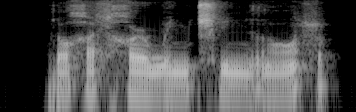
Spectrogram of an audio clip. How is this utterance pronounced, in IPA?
ɾɔχaɬχə˞ wɪɲʈ͡ʂʰiɲrɔ̃ɬ

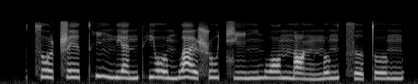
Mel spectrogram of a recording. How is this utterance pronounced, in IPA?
t͡so˨˩ʊ̯ʈ͡ʂe˨˦ɪ̯t̪ʰi˥˨ŋ n̪jɛ˨˦npʰjo˥˨ʊ̯ mwa˥˨ɪ̯ʂu˥˨ t͡ɕi˨˦ŋmwɔ˦ n̪ɑ˨˩ŋn̪ʊ˦ŋ t͡sɹ̩˨˦t̪ʊ˦ŋ

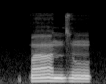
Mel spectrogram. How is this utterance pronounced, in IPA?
pãnzõ

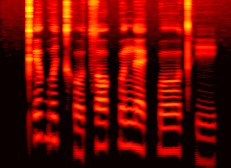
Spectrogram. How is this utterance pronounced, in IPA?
kʼɪ˦ ɡʷi˦kʰo˨t͡sɔ˦ k͡pʊ˦nɛ˦˨ k͡poː˦tʰi˨

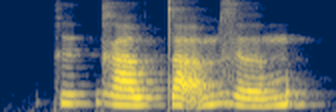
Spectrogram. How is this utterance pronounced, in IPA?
kɨ˦˥k̚ɣa˧w t̪a̰˧˥mzə˨˦m

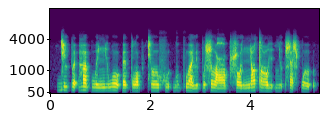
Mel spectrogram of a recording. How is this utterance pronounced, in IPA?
ɟilʲpɛʔɦakʷ weɲiwo ʔɛkʷ lˠokʷcʰɤ xʷɯʔɡʷɯkʷʼa lʲɯpɯɬɤ ʕɔkʷɬɔlʲ ɲɛ tˤuwiʔ ʎɤʔɬaɬpɤʔ

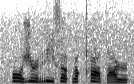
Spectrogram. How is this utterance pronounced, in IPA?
ɔ˥˨ ʒə˞˥˨ri˥˨sʌ˥˨ʔu˩˧˩ qʰə˞˥˨ tˤə˞˩˧˩

